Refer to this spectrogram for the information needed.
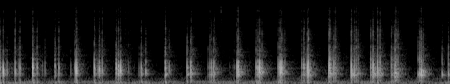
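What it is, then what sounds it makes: Cardboard phone box. Fingertips and nails tap and rub the surface of a small, rigid white cardboard phone box with its lid on, hollow and empty inside. About twenty quick, uneven, hollow knocks come in a steady stream, each centered near 590 Hz and dying away almost at once. A faint scratchy rubbing fills the gaps between them.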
